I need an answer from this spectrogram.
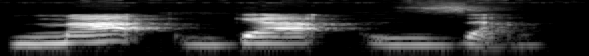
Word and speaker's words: magasin: as with the difference that we have an extra E. And that is going to make a big difference because you have magazine. Okay? But without the E, you have the sound un, magasin.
